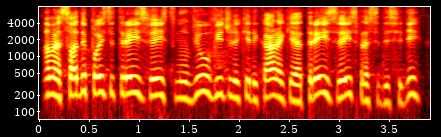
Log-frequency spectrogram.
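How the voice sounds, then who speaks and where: A man's voice: sits high, fast talker, no room sound. A man in his twenties from Brazil, joking and teasing as he co-hosts a casual gameplay session. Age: 20s. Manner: joking, teasing, excitable, lively. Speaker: gaming channel co-host.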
